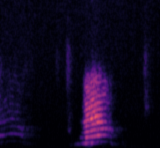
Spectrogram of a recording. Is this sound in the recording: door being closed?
no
